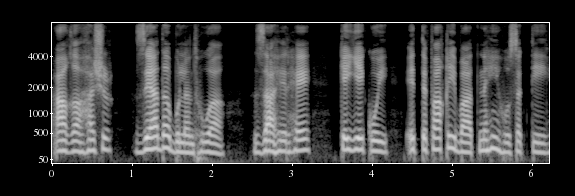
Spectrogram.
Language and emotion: Urdu, neutral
